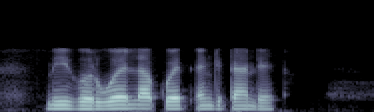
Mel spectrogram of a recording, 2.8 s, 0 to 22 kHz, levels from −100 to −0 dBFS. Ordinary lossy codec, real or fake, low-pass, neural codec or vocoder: none; fake; 3.6 kHz; codec, 44.1 kHz, 7.8 kbps, Pupu-Codec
